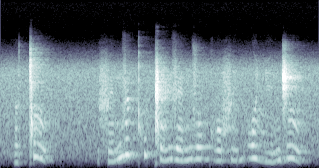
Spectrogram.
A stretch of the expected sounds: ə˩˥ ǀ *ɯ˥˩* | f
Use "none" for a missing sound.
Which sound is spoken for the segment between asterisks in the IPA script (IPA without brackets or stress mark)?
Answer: ɯ˥˩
